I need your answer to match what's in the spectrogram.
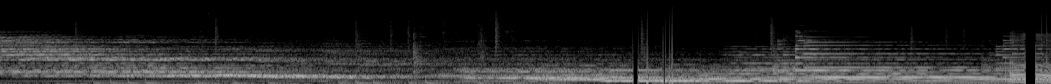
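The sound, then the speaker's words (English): A sustained, fully wet peak reverb wash from a small bandpass filter, with a resonant, band-limited tone whose focus sweeps across the frequency spectrum, harmonic smears drifting and stacking, with two brief dropouts near the end and no talking. “We're going to setting three, which we've got a peak reverb, which is it sets a little bandpass filter.”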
